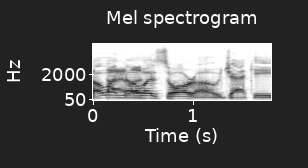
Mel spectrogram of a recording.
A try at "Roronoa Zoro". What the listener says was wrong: You're like eliding the R. Is that how you say it? You're saying Roronoa. I'm seeing Roronoa. Roronoa Zoro.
